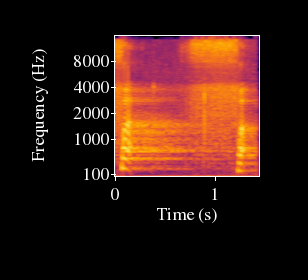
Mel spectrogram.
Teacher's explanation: air escapes with hissing sound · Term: ಫ್ರಿಕೇಟಿವ್ಸ್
